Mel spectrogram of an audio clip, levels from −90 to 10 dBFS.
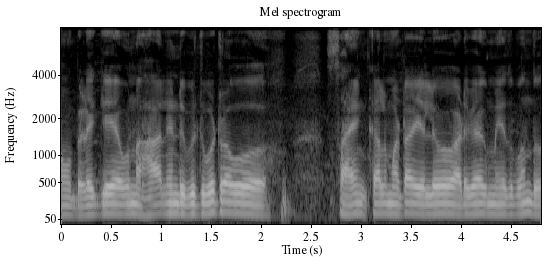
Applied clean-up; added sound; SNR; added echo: none; none; none; none.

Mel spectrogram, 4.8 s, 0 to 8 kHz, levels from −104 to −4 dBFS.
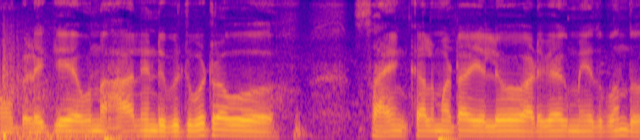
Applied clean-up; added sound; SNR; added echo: none; Bass drum + Explosion; 14 dB; none.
